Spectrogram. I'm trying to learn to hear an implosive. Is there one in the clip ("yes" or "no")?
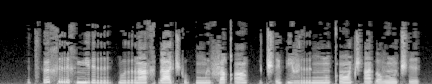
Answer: yes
